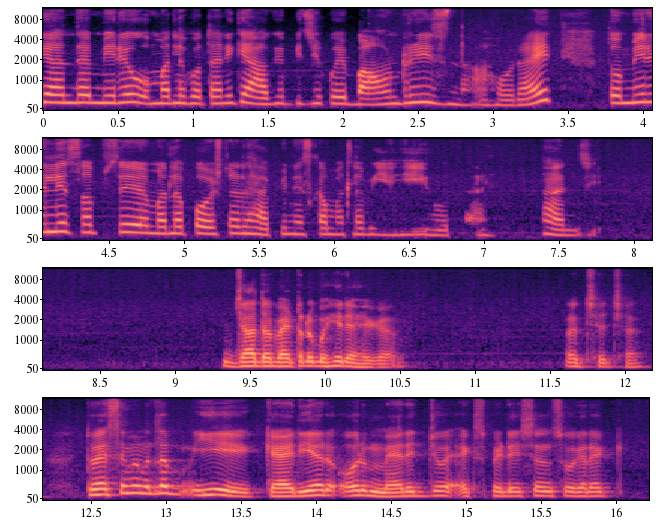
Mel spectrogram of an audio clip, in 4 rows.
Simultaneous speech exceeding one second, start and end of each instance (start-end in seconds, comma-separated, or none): none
